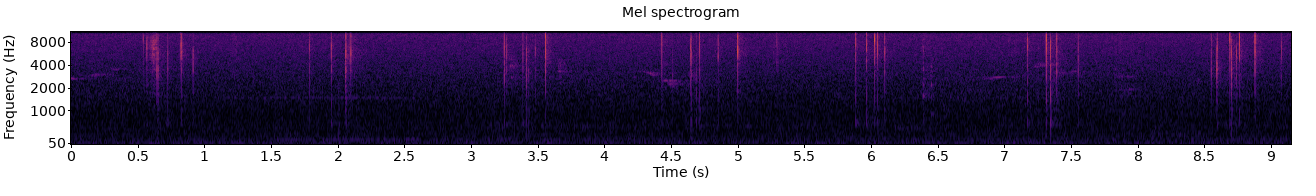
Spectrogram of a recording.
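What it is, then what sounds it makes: Smartphone glass back tapped with nails. Long nails on both hands tap slowly across the glass back and camera bump of a bare graphite iPhone with a metal frame, held in a tripod holder. Short, sharp, bright clicks come in scattered clusters over a quiet, steady low background hum, and each tap dies away almost at once.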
